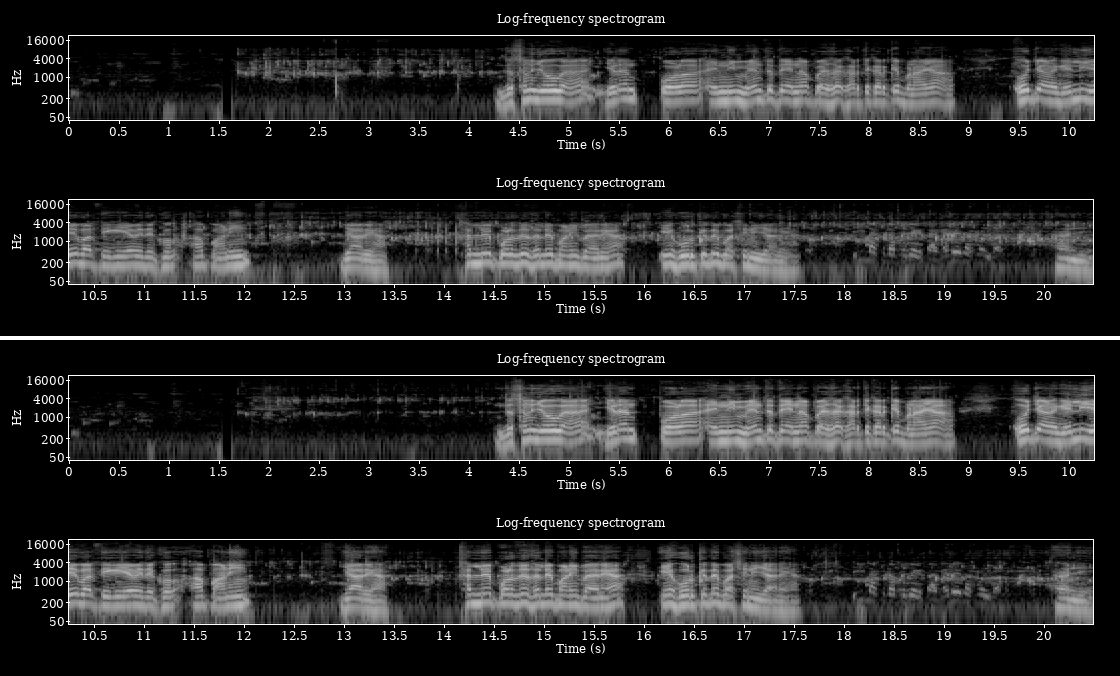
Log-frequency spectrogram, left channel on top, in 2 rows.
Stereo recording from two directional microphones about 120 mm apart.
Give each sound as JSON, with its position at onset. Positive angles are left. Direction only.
{"t": 4.3, "sound": "speech", "side_deg": 30}
{"t": 9.5, "sound": "speech", "side_deg": 35}
{"t": 13.0, "sound": "speech", "side_deg": -10}
{"t": 16.1, "sound": "speech", "side_deg": -5}
{"t": 19.1, "sound": "water", "side_deg": -5}
{"t": 20.1, "sound": "speech", "side_deg": -5}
